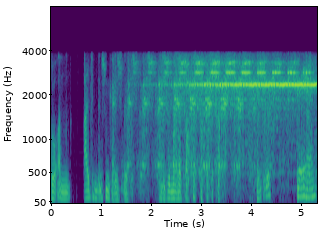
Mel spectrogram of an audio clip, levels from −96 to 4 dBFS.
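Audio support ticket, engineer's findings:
G.729 codec, full clip. Speech narrowband, nothing above 4 kHz, faintly rough and synthetic, the plainly audible signature of an 8 kbit/s G.729A path. Speech rebuilt from a vocal-tract filter, pitch predictor and sparse pulses, so fine detail and air are lost.

VoIP packet loss concealed by the speech codec, 0.90 to 1.01 s and 2.72 to 2.79 s. Each gap of 40 ms, which fits two lost 20 ms packets. Decoder extrapolated the last pitch and filter at falling gain, giving a brief stretched, fading stretch. Since each frame builds on the previous one, speech stays weak and distorted past the gap before it recovers.

Feedback howl, 1.18 s to end. Tone around 2 kHz builds until it peaks about 13 dB above the speech, loop delay roughly a third of a second. Two endpoints in one room on the same call. The mic-to-speaker loop gains level each pass and narrows onto the frequency it favours. 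It persists until the loop is broken, for example by muting one device.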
